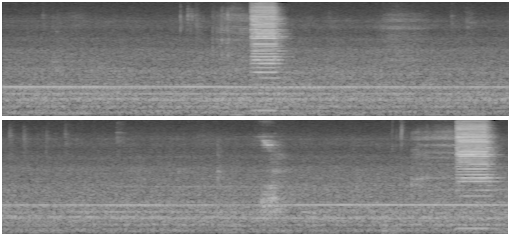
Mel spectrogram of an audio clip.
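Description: Floor-passing buzzer of a descending hydraulic glass elevator car sounding twice, each a short buzz, about seven seconds apart, with a steady thin high tone running under the ride.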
